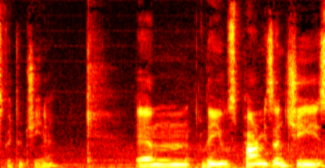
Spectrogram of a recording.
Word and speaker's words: fettuccine: In Italian it's fettuccine. And I know in English they say fettuccine, but okay, it's fettuccine.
